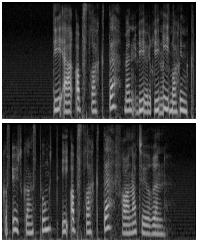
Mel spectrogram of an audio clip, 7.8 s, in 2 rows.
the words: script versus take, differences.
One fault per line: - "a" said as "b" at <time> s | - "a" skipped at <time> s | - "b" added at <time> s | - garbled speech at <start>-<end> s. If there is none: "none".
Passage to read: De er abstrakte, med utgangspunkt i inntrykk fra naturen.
- garbled speech at 2.7-4.1 s
- "inntrykk" said as "abstrakte" at 5.2 s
